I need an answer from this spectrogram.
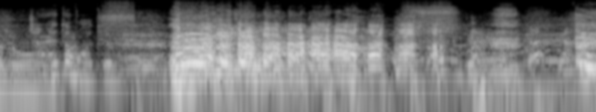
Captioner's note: laughing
